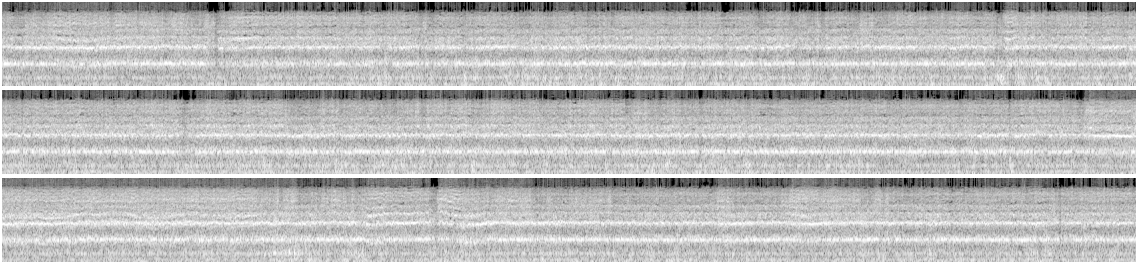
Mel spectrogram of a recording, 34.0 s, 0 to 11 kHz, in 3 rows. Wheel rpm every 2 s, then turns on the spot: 230, 230, 230, 230, 230, 230, 230, 230, 230, 230, 230, 220, 230, 230, 230, 230, 240.
none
